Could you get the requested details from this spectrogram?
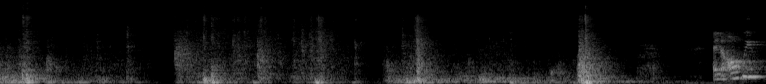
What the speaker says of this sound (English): And now we're going to throw this in the freezer.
